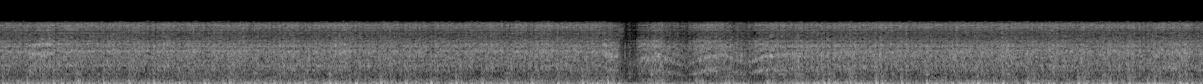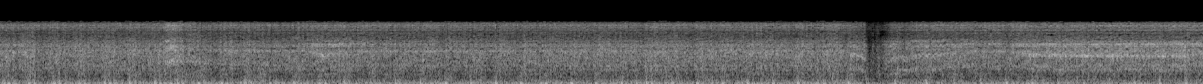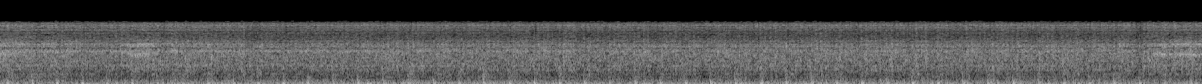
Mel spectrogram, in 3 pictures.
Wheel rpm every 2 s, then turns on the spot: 230, 230, 220, 130, 230, 230, 240, 240, 230, 230, 180, 210, 230, 230, 230, 230, 230, 230.
none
